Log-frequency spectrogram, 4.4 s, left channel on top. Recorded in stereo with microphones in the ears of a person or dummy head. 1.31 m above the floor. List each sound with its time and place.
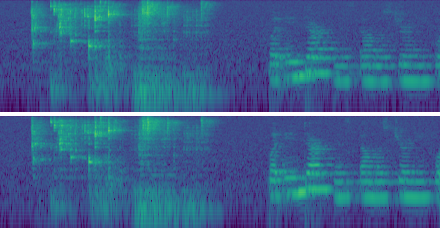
0.3 s dripping: 20° left (ahead or behind), 1.1 m
2.7 s a woman speaking: 10° right (ahead or behind), 4 m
